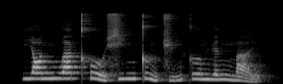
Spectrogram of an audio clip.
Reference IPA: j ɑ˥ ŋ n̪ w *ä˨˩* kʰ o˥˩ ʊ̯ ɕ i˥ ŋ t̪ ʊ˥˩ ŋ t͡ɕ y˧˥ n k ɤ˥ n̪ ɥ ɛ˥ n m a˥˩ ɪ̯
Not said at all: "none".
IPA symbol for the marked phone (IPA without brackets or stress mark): ä˥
